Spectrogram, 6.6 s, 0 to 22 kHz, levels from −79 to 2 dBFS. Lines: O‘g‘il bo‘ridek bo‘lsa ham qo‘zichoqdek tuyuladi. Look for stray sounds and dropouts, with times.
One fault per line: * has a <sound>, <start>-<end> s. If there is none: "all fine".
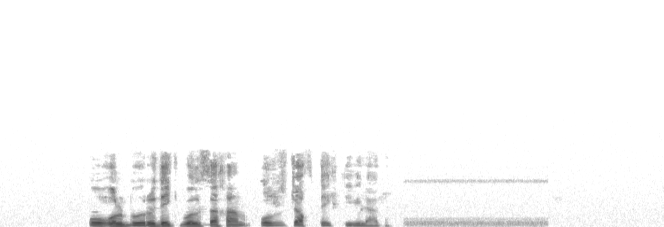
all fine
